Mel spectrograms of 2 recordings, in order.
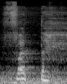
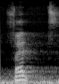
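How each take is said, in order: First: The word ends with an extra vowel sound. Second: The word ends on a bare consonant. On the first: The speaker calls it wrong. "Jangan sampai ya bacanya fathah" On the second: The speaker calls it right. "tidak, tapi fath"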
